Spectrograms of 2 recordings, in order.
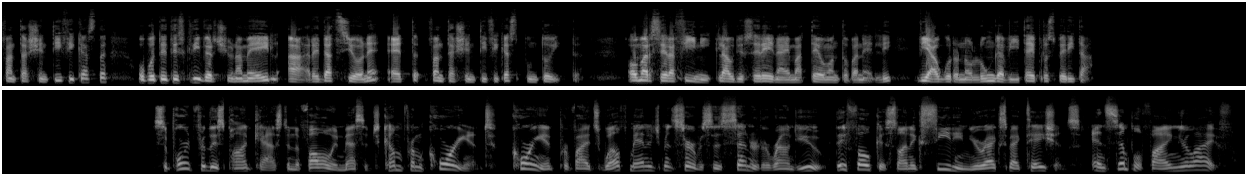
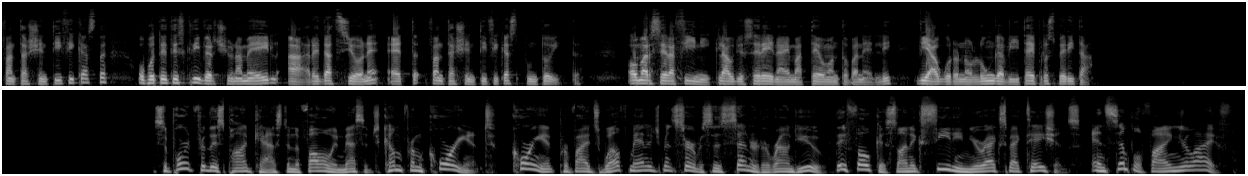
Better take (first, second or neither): second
